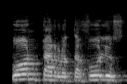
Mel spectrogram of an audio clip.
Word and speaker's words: portarrotafolios: Portarrotafolios, en una está, ambos son fuertes, una está entre vocal y consonante y la otra está entre dos vocales.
